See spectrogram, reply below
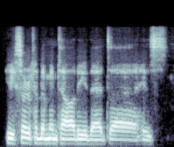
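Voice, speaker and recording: A man's voice: fairly low pitch, level tone, brisk, a little mellow, no echo, muffled recording. A young American man, a coffee company co-founder, talking as a guest in a friendly, rambling way with many fillers. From United States. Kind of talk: casual interview.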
